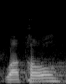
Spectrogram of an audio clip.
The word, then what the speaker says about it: Walpole: So for this particular community, and am I going to pronounce this correctly? I'm sorry. Walpole? Yes, Walpole.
